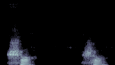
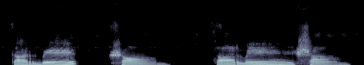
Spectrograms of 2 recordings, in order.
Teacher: That means the place of articulation is on the top of the dome, but with the bottom of the tongue. So you have to roll your tongue back, and then it's like the bottom of the tongue wants to touch the dome of the palate. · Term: murdhanya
